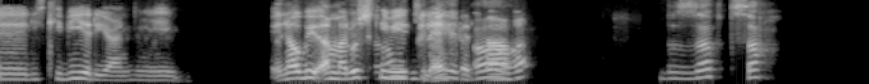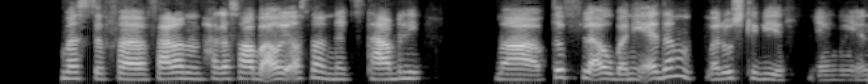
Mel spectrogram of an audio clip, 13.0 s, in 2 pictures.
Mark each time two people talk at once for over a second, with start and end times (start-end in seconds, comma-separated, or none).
2.6-3.9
